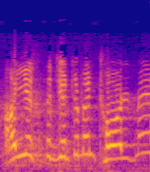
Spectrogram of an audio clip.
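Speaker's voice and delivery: Irish brogue. Shown as a demonstration. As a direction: demonstrate an Irish brogue for copying. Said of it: "make it a good brogue".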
